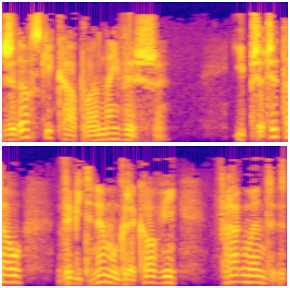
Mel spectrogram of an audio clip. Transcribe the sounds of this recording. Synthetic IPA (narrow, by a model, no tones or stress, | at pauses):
ʐɘd̪ɔfskʲikʰapwanːajvɘʂːɘ̰ | ipʂɛt͡ʂɘt̪awvɘbʲit̪nɛmuɡɾɛkʰɔvʲi | fɾaɡmɛnt̪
